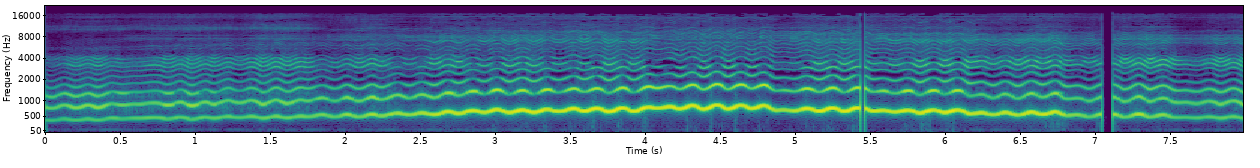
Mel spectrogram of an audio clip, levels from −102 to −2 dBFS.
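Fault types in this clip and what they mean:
Gain pumping: The music's level keeps breathing, with the gain swinging by around 10 dB, so everything sounds squashed and flattened. This likely comes from gain set far too high, with a fast limiter clamping down.
Bluetooth stall: The music drops to silence twice, for about 29 ms at 5.43 s and about 73 ms from 7.04 to 7.12 s, then resumes. This is likely a wireless link briefly starving the headphones' buffer until delayed packets arrived.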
